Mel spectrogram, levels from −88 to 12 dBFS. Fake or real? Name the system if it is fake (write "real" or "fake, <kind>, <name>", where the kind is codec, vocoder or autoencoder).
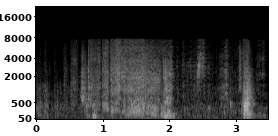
real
